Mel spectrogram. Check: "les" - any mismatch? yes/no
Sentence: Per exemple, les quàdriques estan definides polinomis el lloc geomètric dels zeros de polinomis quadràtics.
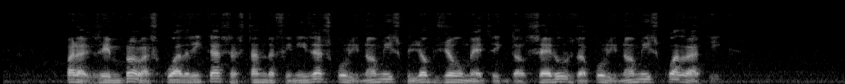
no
